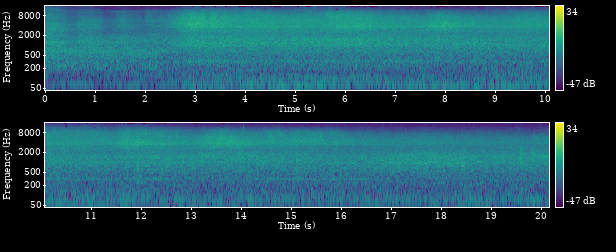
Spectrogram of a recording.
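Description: Small diesel shunting locomotive approaching with a short freight train: a steady rushing hiss that swells and fades several times, over a low rumble that grows about two and a half seconds in.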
